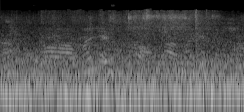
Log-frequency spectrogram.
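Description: Voices talking, not close to the microphone, over a steady low hum and hiss of background noise.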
